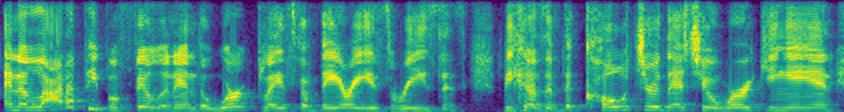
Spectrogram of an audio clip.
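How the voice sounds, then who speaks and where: A woman with a Southern US accent at a fairly quick pace, hardly any pauses and very even loudness. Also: medium pitch for a woman, ordinary pitch variation. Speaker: motivational speaker and wellness coach. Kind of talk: motivational talk to camera. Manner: warm, encouraging.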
